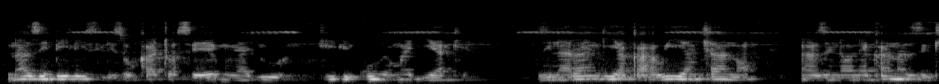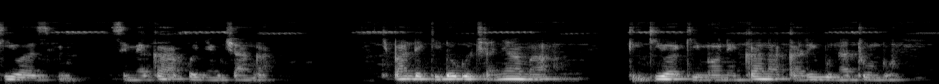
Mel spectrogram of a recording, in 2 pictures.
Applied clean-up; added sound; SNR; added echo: none; none; none; none.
